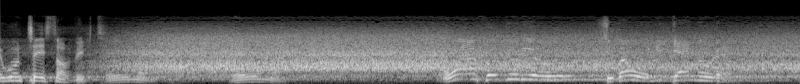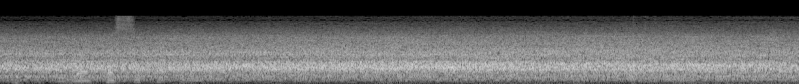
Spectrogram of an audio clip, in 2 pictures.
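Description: A large crowd cheers and shouts loudly in a vast echoing hall.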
